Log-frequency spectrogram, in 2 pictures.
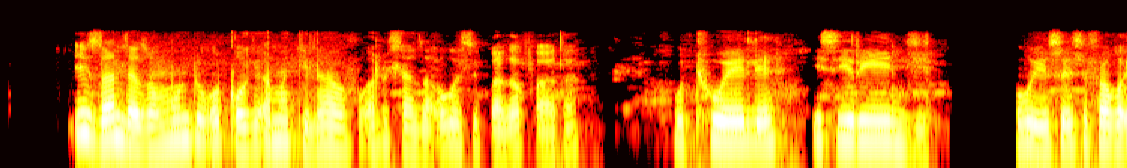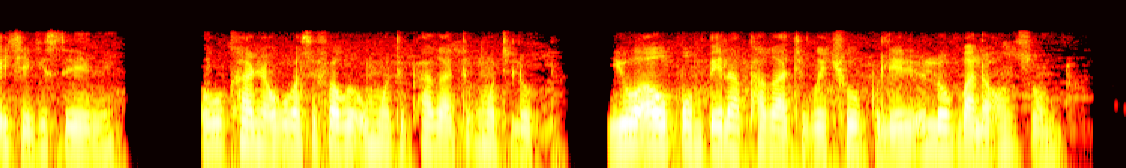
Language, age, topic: North Ndebele, 36-49, health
